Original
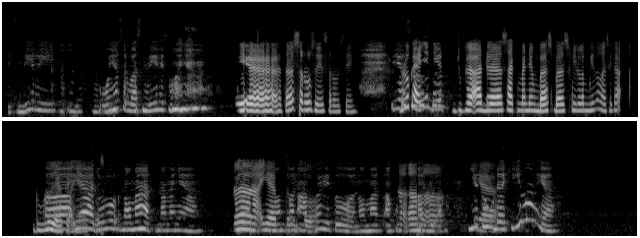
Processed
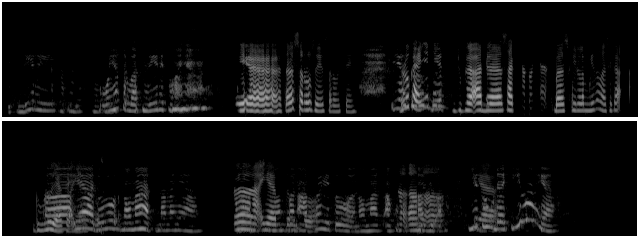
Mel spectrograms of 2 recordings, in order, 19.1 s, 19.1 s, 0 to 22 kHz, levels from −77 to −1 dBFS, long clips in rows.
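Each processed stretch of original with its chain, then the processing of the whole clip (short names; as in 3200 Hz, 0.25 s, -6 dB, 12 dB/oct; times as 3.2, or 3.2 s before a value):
7.68–8.25 elliptic high-pass 2000 Hz, stop band 50 dB + inverted band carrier 3900 Hz
11.75–13.33 median filter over 9 samples + Butterworth band-stop 2200 Hz, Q 3.8 + air absorption 94 m
whole clip: HPF 560 Hz 6 dB/oct; low-pass opened by the level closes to 2900 Hz, open at -28 dBFS; high shelf 3400 Hz -8.5 dB; gain -6 dB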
